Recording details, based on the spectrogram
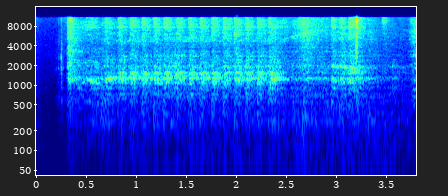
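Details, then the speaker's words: Jeep Liberty after engine swap and cam gear replacement, battery voltage possibly low; starter churns steadily about three turns a second with a faint stumble, almost fires, sync held, later P0340 no cam signal code; crank no start. "oh oh oh it sounded a little better than last time it almost fired up and the sink we're not losing the sink"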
